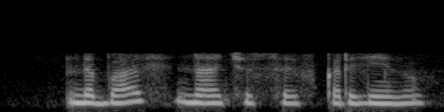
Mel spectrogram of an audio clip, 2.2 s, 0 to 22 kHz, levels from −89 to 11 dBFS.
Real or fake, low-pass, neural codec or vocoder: fake; 3.6 kHz; vocoder, 44.1 kHz, 128 mel bands every 512 samples, BigVGAN v2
